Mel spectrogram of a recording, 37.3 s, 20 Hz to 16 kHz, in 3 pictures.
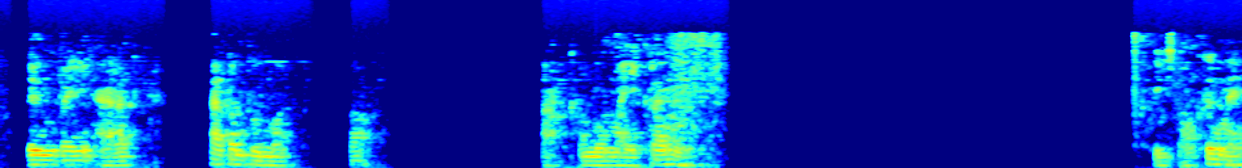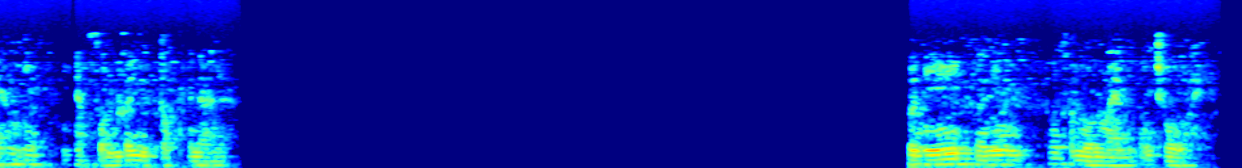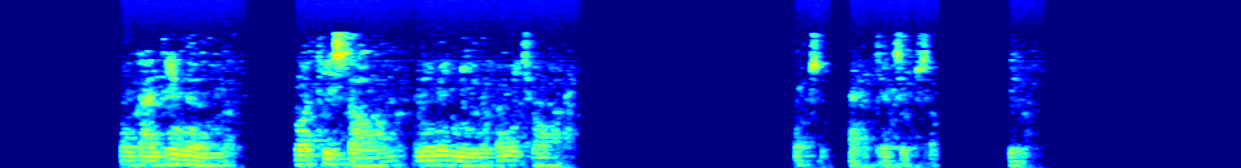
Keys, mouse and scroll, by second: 5.3-10.0 drag.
